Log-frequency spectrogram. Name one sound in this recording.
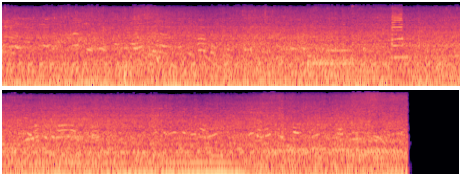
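A crowd of men and women talks and shouts nearby outdoors.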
